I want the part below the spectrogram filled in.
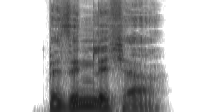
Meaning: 1. comparative degree of besinnlich 2. inflection of besinnlich: strong/mixed nominative masculine singular 3. inflection of besinnlich: strong genitive/dative feminine singular
- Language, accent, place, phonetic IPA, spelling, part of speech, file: German, Germany, Berlin, [bəˈzɪnlɪçɐ], besinnlicher, adjective, De-besinnlicher.ogg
